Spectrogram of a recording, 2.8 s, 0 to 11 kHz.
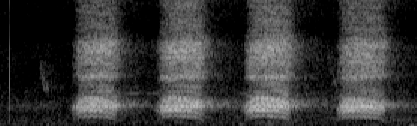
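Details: Four evenly spaced, harsh crow caws about 0.6 seconds apart against a calm background.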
